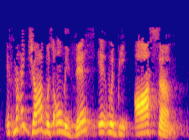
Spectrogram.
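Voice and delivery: high, loud, slow dreamy gush; excited wish. Retold or imitated. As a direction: gush about the dream job. Voiced wishful thought.

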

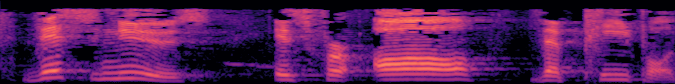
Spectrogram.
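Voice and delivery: slow, drawn-out emphasis on all; slow emphatic. Acted. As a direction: spell it out slowly for the kids. Stressing the message to kids.

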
